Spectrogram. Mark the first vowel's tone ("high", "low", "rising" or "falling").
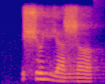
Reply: high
